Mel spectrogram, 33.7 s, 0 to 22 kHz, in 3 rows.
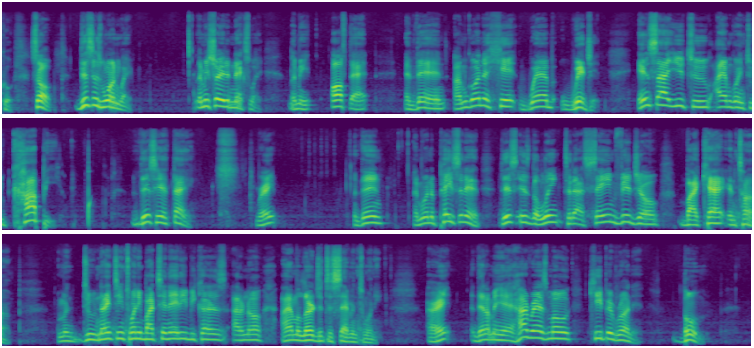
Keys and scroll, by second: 12.0 super+c, 17.1 super+v.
